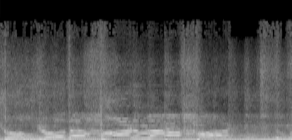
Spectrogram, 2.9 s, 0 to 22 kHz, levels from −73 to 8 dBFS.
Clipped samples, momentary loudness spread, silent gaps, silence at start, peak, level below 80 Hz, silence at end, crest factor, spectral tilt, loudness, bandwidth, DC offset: under 0.1%; 5 LU; none; 0 s; 0 dBFS; -18 dBFS; 0 s; 12 dB; -4.5 dB/octave; -12 LUFS; 19.5 kHz; under 0.1%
